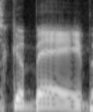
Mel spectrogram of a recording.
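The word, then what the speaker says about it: Gabbai: G-A-B-B-A-I. I hope I'm pronouncing that correctly. – It's Gabay, but go ahead.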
